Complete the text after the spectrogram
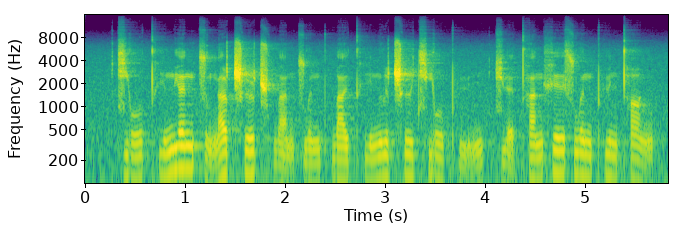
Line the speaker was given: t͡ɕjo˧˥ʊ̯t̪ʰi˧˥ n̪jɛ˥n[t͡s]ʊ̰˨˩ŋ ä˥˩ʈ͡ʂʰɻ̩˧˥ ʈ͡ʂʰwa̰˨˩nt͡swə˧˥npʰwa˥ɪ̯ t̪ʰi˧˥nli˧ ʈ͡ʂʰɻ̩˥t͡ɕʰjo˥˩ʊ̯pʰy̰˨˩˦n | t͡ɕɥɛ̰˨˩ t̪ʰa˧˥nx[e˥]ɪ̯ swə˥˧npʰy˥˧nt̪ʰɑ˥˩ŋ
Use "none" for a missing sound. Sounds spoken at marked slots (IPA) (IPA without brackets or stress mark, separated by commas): t͡s, e˥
